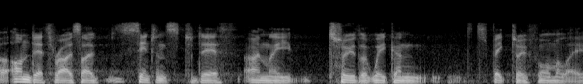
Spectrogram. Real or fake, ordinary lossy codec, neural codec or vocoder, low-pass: real; Opus, 24 kbps; none; 7.2 kHz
